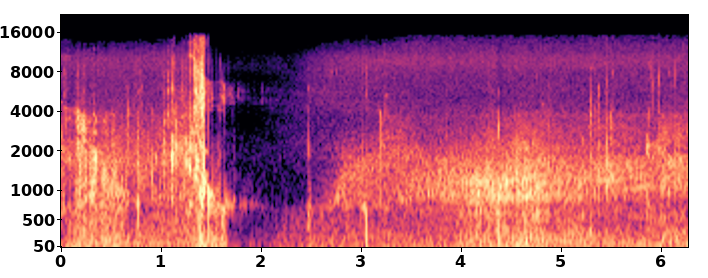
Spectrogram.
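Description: Sea water splashing and sloshing around a GoPro at the water's surface, with wind on the microphone. The sound cuts out sharply about a second and a half in, then a steady rush of surf builds back up.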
